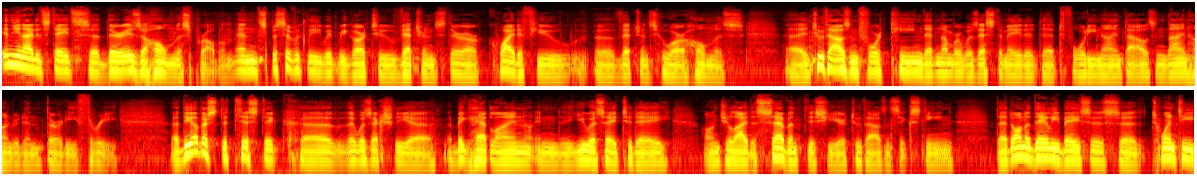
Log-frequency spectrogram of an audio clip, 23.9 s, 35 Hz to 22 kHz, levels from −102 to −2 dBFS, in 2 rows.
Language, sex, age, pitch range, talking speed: English, male, 50-69, 95-110 Hz, 160 wpm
